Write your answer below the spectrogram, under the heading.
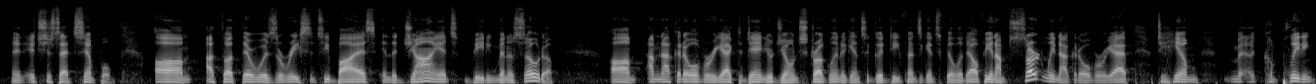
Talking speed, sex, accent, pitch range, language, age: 200 wpm, male, American, 110-150 Hz, English, 50-69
